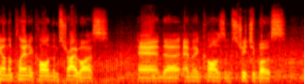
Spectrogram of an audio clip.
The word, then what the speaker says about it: Strybos: everybody I've ever heard except Jeff Emmett calls him Kevin Strybos or Strybos. And then Jeff Emmett calls him Streejbos.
